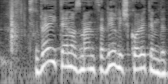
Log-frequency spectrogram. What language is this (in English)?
Hebrew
